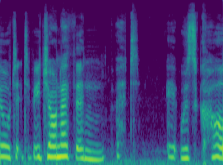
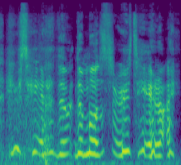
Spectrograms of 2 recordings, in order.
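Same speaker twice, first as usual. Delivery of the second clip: higher, panicked with a nervous laugh; frightened; 6 semitones higher than usual. Acted. Mina waking in terror after the monster's visit. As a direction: stammer out the terror. Terrified wake from attack.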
